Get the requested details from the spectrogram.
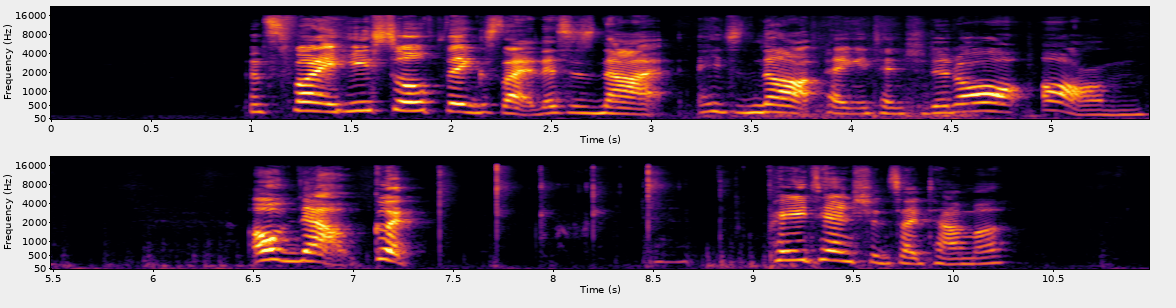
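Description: A young woman talks and laughs with animation, close to a microphone.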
